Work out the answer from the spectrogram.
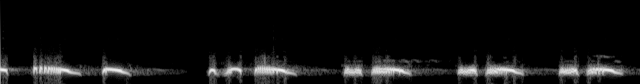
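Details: Spotted dove calling, used as a hunting lure; a steady run of paired short coos and long, downward-curving coos, repeated about once a second with no other sounds.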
